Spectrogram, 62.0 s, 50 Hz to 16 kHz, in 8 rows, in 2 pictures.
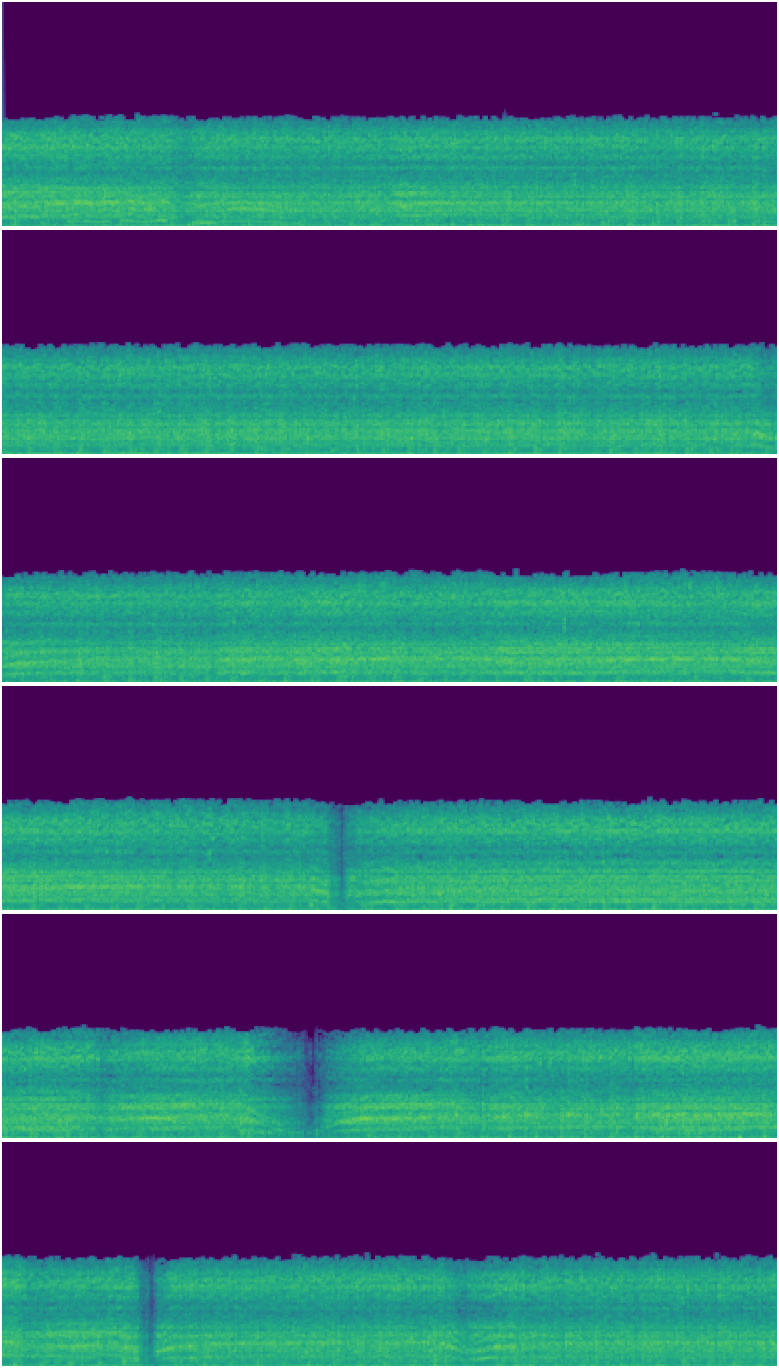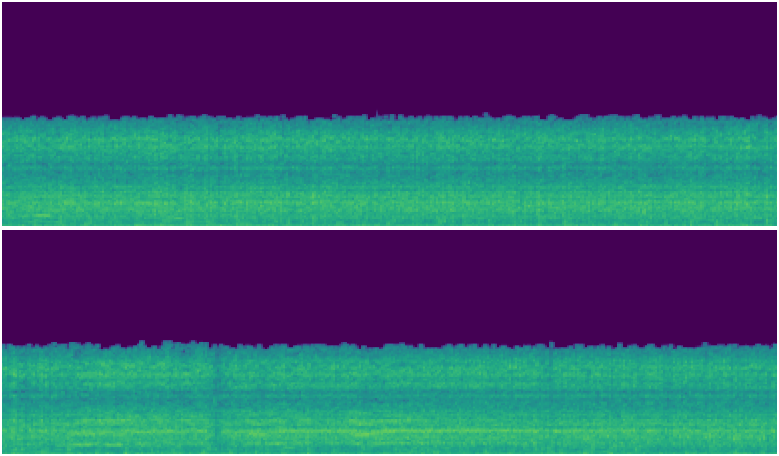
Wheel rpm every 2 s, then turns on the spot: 230, 230, 230, 230, 230, 230, 240, 220, 220, 220, 220, 230, 230, 190, 210, 210, 180, 150, 220, 220, 190, 220, 220, 230, 230, 230, 230, 230, 220, 230, 230.
none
